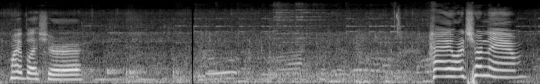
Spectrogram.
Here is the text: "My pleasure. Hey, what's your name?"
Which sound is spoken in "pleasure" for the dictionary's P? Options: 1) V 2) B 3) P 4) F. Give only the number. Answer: 2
